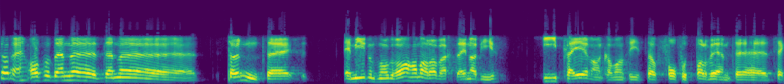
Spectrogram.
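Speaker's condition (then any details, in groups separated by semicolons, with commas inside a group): No condition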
